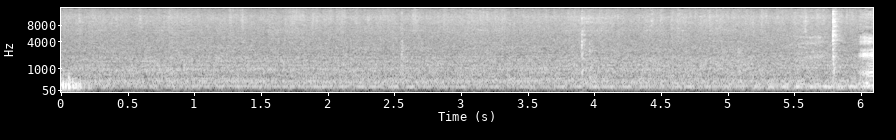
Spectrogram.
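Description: A steady sizzling, hissing background with a low hum fills the room, and no animal sound is heard.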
